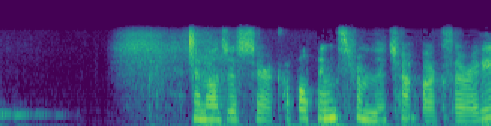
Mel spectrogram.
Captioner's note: voiceover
